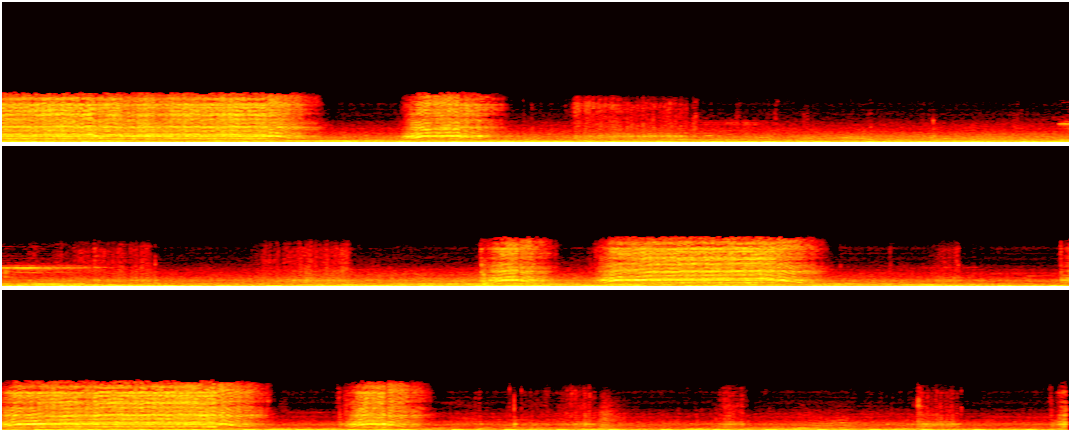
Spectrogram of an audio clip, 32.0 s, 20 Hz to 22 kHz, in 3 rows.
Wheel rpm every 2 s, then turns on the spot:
160, 60, 30, 10, 0, 10, 10, 10, 100, 30, 50, 120, 30, 10, 0, 20.
4-8 12-14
